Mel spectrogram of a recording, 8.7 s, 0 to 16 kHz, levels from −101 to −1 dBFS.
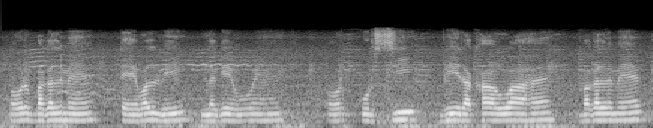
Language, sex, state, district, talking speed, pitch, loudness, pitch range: Hindi, male, Jharkhand, Deoghar, 115 wpm, 155 Hz, -16 LUFS, 150-160 Hz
